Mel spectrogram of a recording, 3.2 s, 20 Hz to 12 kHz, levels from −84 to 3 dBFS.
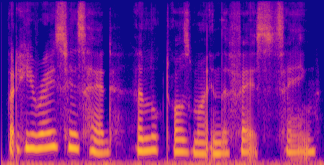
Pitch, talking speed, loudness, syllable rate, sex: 225 Hz, 220 wpm, -19 LUFS, 5.3 syllables/s, female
